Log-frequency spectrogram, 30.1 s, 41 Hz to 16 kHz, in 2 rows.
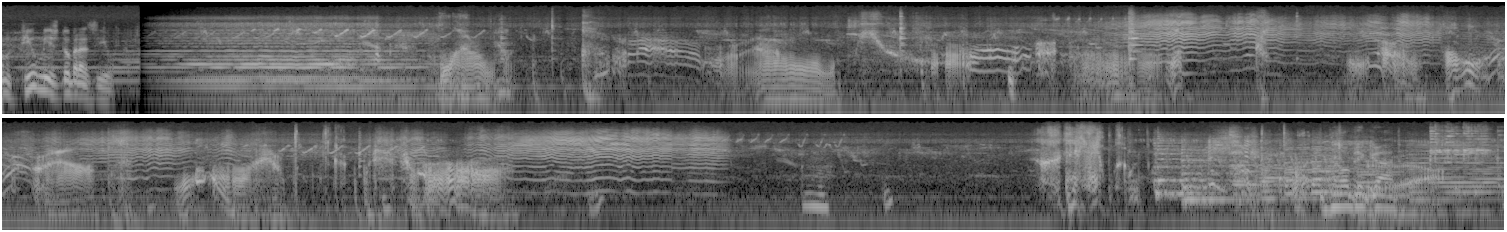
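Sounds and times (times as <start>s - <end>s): creature trilling chirps and coos: 3.7s - 24.0s, 25.3s - 30.0s.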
